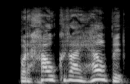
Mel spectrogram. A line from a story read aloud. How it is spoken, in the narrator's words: cried Peter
